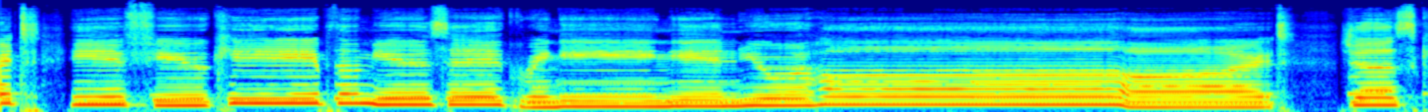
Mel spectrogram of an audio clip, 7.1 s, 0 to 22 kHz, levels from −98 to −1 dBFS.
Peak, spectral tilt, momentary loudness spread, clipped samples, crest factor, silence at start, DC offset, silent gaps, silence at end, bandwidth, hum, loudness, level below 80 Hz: -8 dBFS; -5.5 dB/octave; 4 LU; under 0.1%; 14 dB; 0 s; under 0.1%; none; 0 s; 17 kHz; none; -21 LUFS; -52 dBFS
